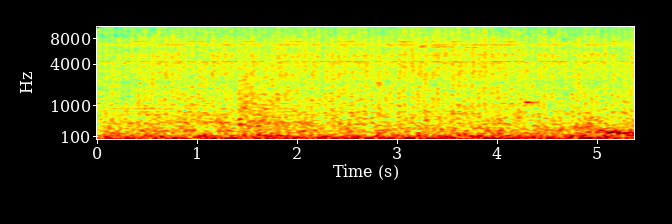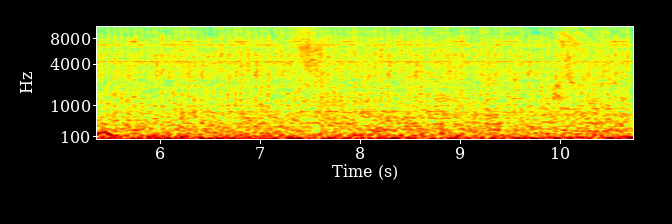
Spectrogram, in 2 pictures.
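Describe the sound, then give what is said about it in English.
Rapid automatic gunfire from turrets in the Halo video game, a dense, continuous stream of shots and bursts that stays loud for the whole stretch with no voices. “Can I actually, like, shoot any of their turrets? Yeah, you can shoot all of their turrets.”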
